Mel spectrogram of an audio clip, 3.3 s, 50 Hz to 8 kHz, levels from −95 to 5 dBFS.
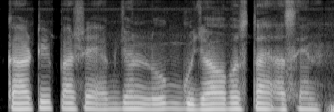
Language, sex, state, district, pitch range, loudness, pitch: Bengali, male, Assam, Hailakandi, 140-150 Hz, -18 LUFS, 150 Hz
